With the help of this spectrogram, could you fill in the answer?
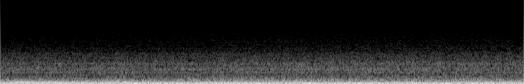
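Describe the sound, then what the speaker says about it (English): A 2026 Ford F350 with the Power Stroke diesel under exhaust-brake engine braking gives a steady, heavy low rumble and drone that holds evenly throughout, with no voices. "But this exhaust brake is a beast."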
